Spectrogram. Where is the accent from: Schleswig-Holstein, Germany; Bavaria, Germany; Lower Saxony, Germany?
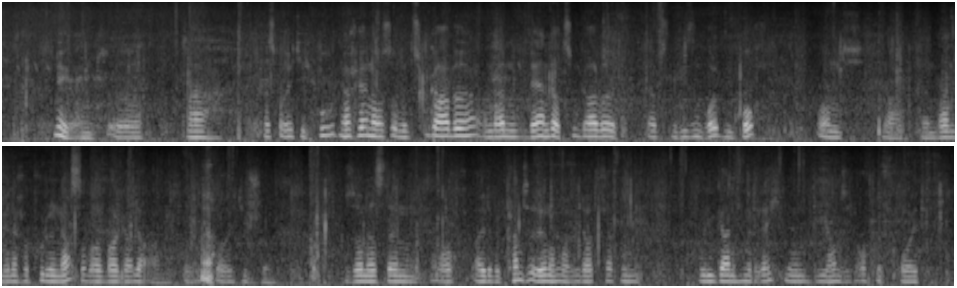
Lower Saxony, Germany; Da war vor Jahren mal eine Band oben aus meiner alten Heimat aus Friesland.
